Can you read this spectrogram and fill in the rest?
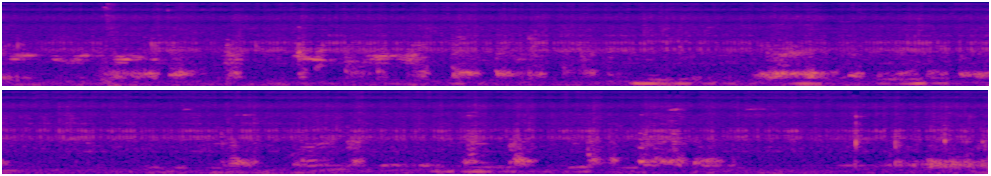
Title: stomach growling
